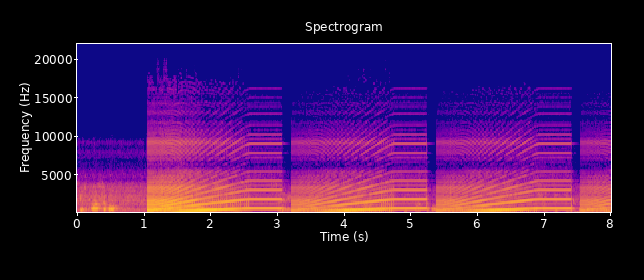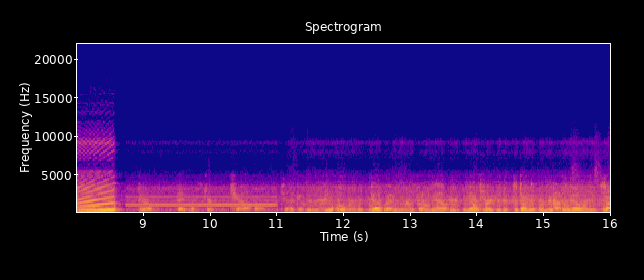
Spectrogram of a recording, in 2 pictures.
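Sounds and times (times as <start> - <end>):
whooping electronic alert siren: 1.1 - 11.0.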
